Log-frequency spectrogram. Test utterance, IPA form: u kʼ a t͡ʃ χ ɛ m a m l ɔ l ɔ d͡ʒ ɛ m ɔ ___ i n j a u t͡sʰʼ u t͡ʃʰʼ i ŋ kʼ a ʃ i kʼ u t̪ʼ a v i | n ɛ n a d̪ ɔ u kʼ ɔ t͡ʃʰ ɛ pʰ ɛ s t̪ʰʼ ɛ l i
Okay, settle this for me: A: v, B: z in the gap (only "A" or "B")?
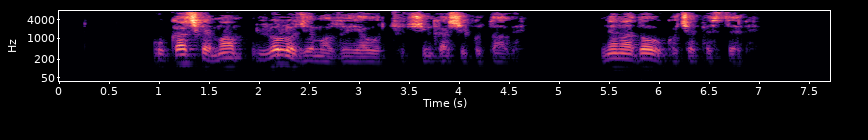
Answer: B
